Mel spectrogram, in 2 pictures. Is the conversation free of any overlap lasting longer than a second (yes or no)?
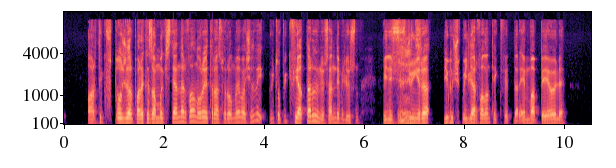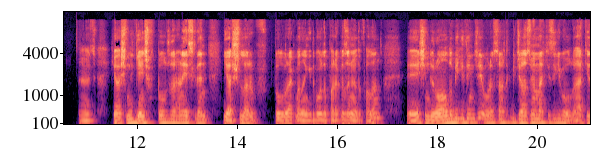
yes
